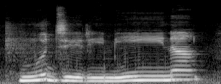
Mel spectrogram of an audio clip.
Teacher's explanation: जीम पे कलकला है, जैसा कि दाल पे कलकला था, जीम पे भी कलकला है, क्योंकि जीम भी हुरूफ कलकला में शामिल है।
